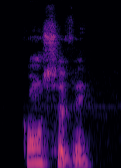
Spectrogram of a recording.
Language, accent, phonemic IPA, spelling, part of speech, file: French, Canada, /kɔ̃s.vɛ/, concevais, verb, LL-Q150 (fra)-concevais.wav
- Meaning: first/second-person singular imperfect indicative of concevoir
